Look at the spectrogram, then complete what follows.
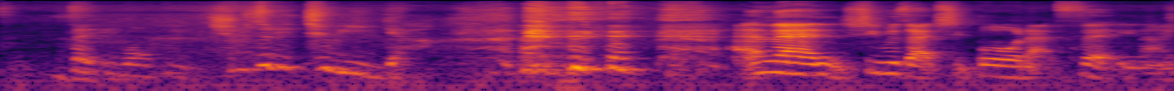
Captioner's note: laughs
